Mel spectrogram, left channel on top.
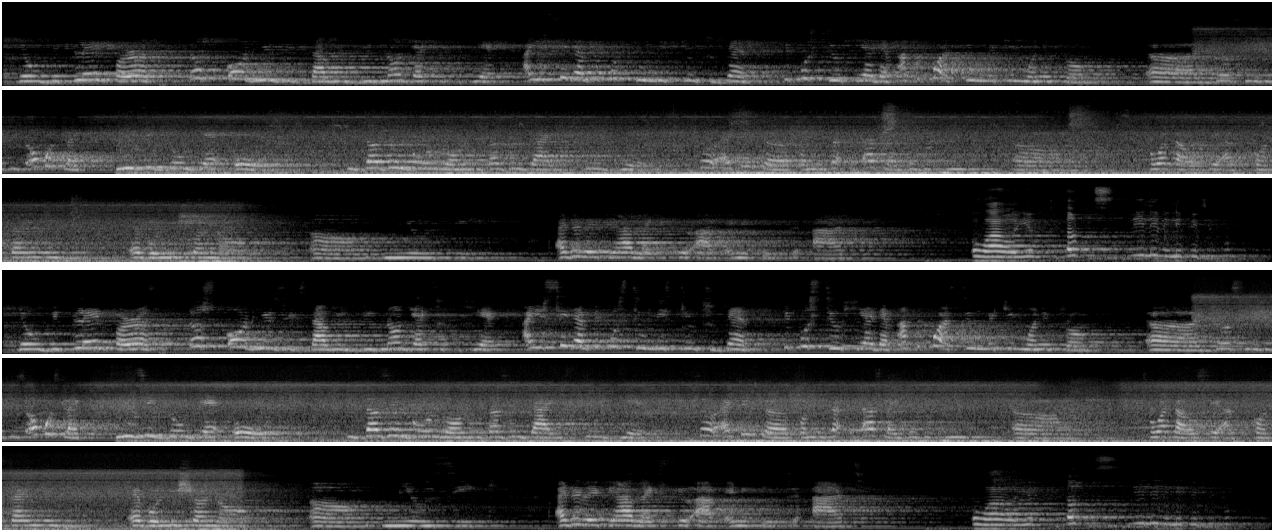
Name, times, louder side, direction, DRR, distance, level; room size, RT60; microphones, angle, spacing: voice 1, 0.2-1.5 1.9-5.0 5.2-7.5 7.8-10.9 11.4-13.5 13.8-15.4 16.1-19.2 19.7-22.4 22.8-23.5 24.2-26.3 26.6-27.9 28.5-30.1 30.9-33.9 36.6-36.8, right 2 dB, 70° right, 4 dB, 2.3 m, -26 dB
sound 1, 11.9-27.8, right 7 dB, 40° right, 1.1 m, -39 dB
sound 2, 13.8-27.7, left 1 dB, 55° left, 1.6 m, -29 dB
voice 2, 35.1-36.2 36.6-37.7, left 3 dB, 80° left, 5 dB, 1.9 m, -28 dB
30.0 x 26.0 x 6.7 m, 2.6 s
head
